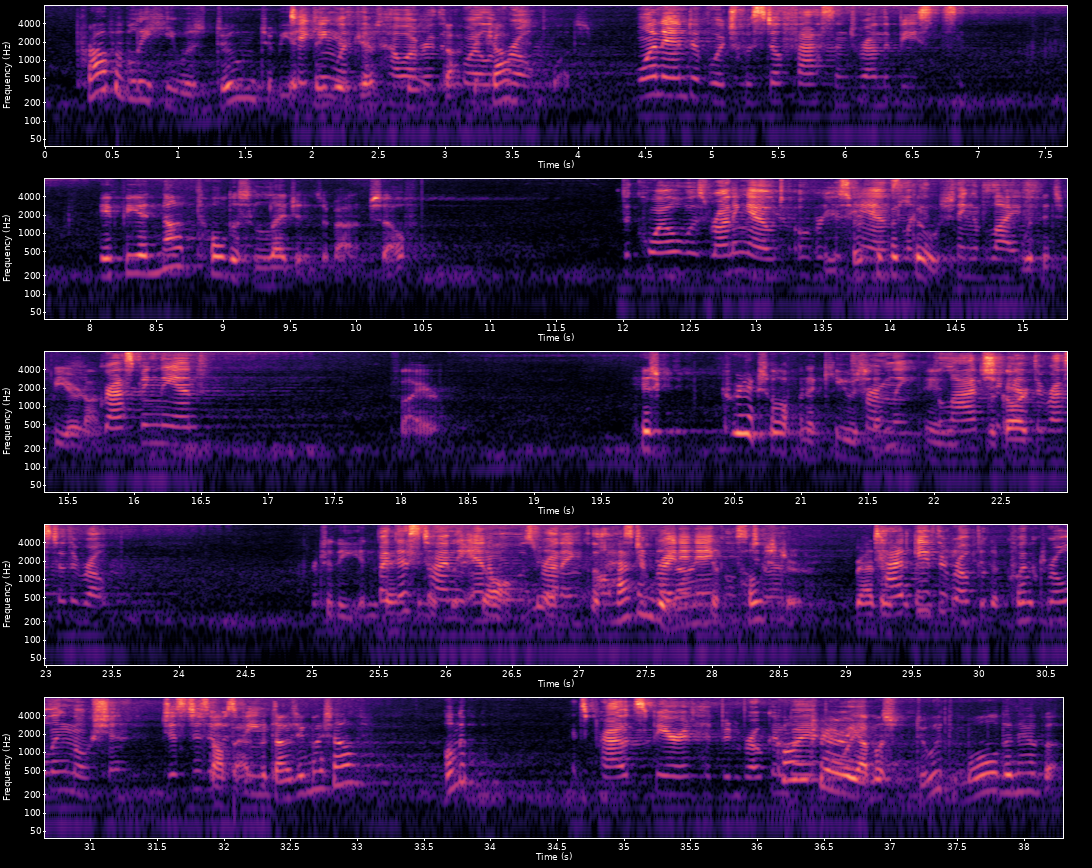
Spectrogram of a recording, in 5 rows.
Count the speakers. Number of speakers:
two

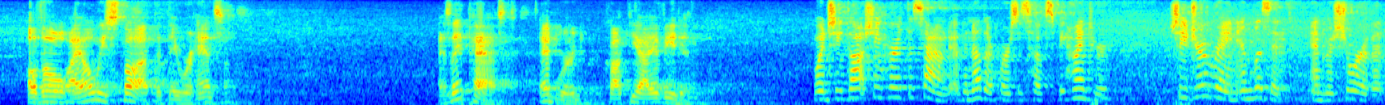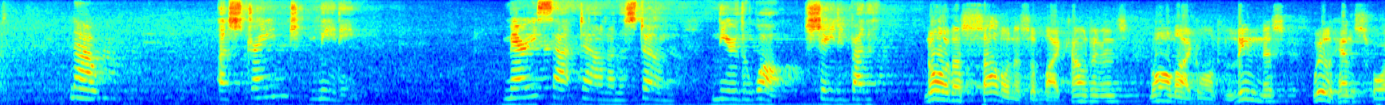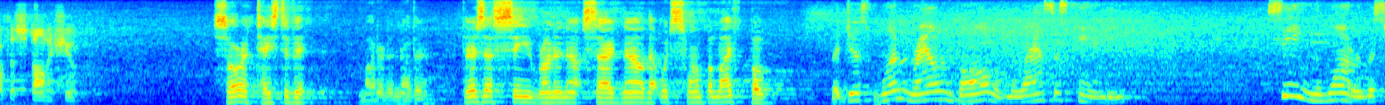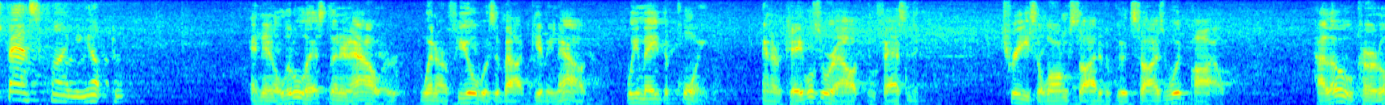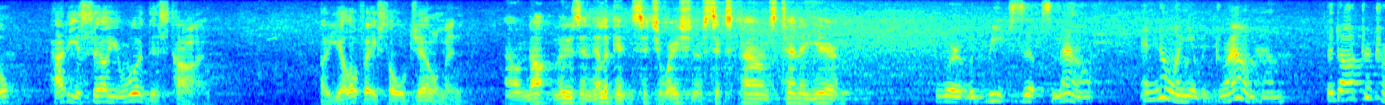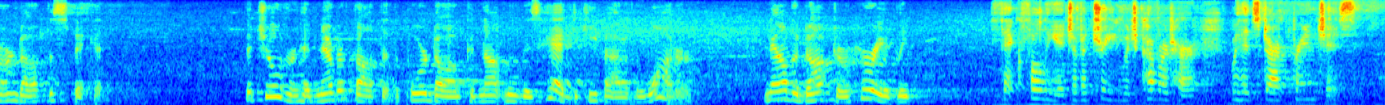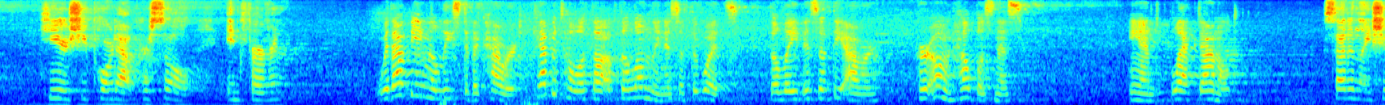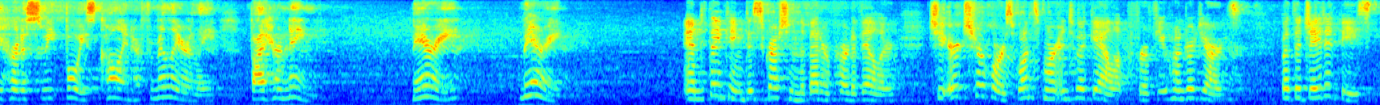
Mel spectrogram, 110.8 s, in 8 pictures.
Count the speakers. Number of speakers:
seven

